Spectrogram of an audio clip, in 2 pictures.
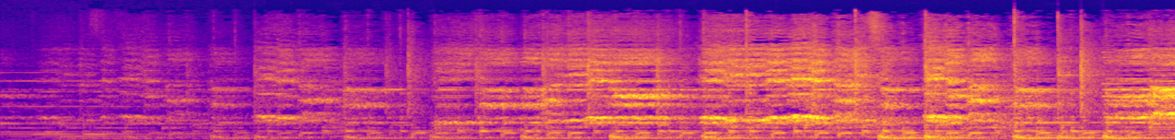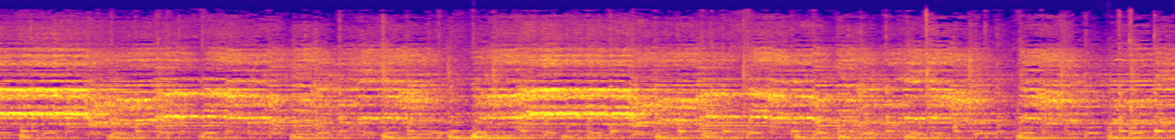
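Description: Background music with a choir singing over instrumental accompaniment, swelling in loudness over the first several seconds and then holding steady.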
